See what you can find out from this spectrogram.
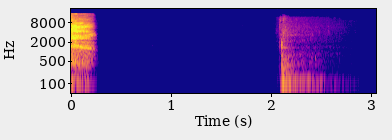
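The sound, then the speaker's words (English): Two harsh coughs with a pause between them: a short, sharp one, then about two seconds of silence before a second, slightly longer and rougher cough trails off. “Sorry, guys, the coughing has begun.”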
